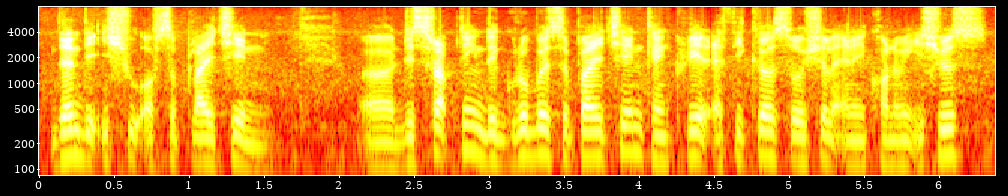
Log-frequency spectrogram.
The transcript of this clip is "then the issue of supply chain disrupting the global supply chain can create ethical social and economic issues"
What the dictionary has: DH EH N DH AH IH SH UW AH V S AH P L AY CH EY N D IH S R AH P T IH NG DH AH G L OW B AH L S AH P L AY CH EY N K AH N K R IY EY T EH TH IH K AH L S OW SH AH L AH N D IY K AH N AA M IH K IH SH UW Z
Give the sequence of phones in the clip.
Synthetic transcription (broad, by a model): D EH N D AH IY SH UW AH F S AH P L AY CH EY N D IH S R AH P T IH NG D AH G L OW B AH L S AH P L AY CH EY N K AH N K R IY EY T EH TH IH K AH L S OW SH AH L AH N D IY K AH N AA M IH K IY SH UW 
